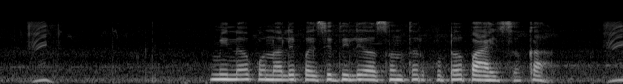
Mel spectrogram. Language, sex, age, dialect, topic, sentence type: Marathi, male, 18-24, Varhadi, banking, question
